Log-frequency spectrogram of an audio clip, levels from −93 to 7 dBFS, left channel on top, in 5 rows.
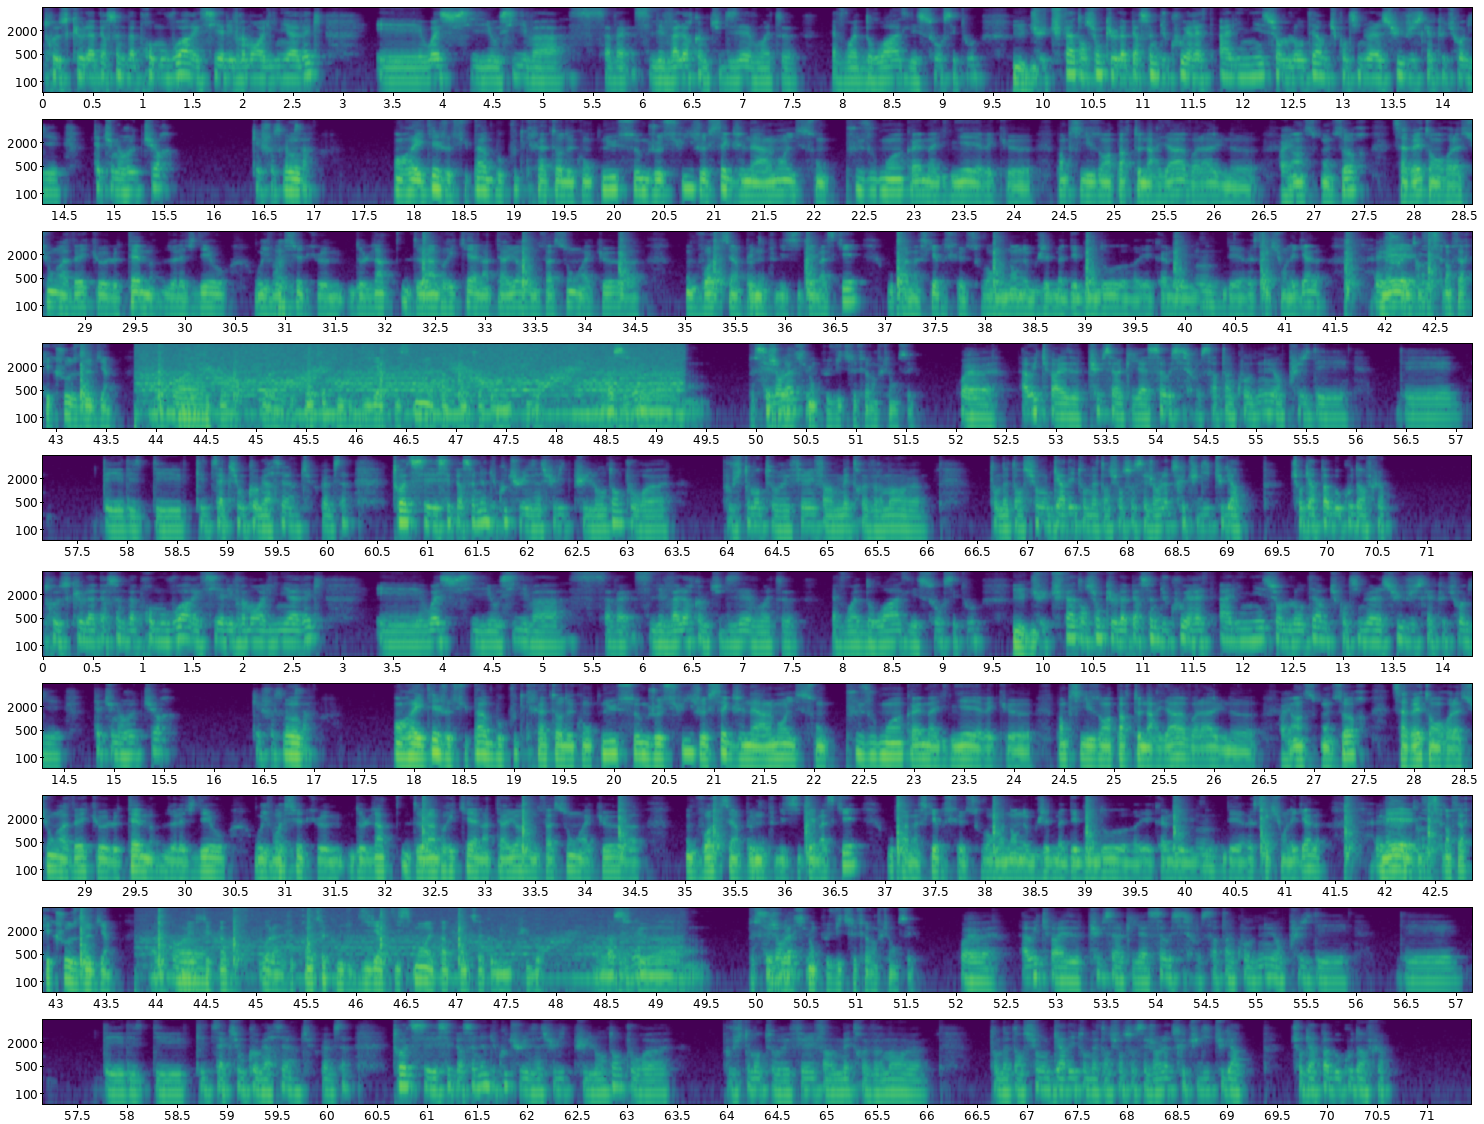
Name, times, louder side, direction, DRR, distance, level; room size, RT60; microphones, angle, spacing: voice 1, 0.0-7.5 7.9-9.6 9.9-15.6 16.4-16.8 26.7-26.8 30.9-31.0 35.6-35.7 40.1-40.4 41.9-42.2 44.1-44.6 48.5-48.9 50.0-50.6 52.0-55.9 56.4-57.0 57.8-63.4 64.0-66.3 66.6-70.6, left 2 dB, 40° left, 0.8 m, -29 dB
voice 2, 17.8-24.2 24.4-26.4 26.7-43.5 43.9-44.7 45.0-47.9 48.4-49.4 49.9-51.6, right 2 dB, 20° right, 0.4 m, -27 dB
sound 1, 32.4-32.5 33.4-33.6 34.3-34.5 35.3-35.5 36.2-36.4 37.1-37.4 38.1-38.2 39.0-39.2 39.9-40.1 40.7-40.9 41.6-41.8 42.4-42.6 43.2-43.4 44.0-44.2 44.8-44.9 45.5-45.7 46.2-46.4 47.0-47.2, right 2 dB, 85° right, 1.8 m, -28 dB
sound 2, 43.8-49.3, left 10 dB, 85° left, 0.3 m, -30 dB
4.7 x 3.1 x 3.6 m
head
